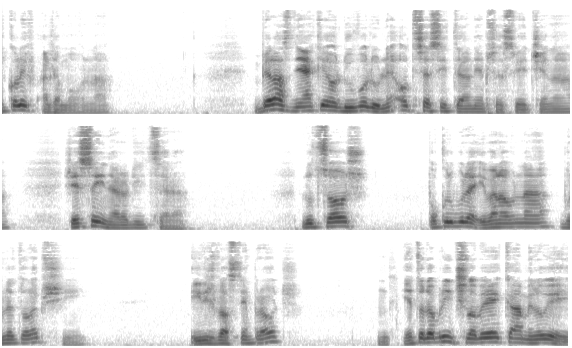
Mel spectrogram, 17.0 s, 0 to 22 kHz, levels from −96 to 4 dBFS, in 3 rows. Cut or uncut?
cut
